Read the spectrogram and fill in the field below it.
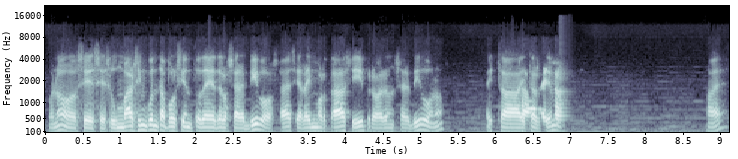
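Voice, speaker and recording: A man hosting a casual chat, talking excitedly and rambling, with lots of restarts and filler questions. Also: mid-range voice, a little fast, long pauses, soft background music. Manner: excited, rambling, repeats himself often. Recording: dull lo-fi recording.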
